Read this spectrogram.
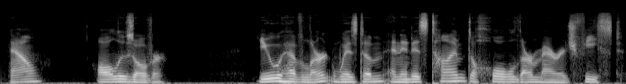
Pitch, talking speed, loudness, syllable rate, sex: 120 Hz, 165 wpm, -18 LUFS, 4.4 syllables/s, male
